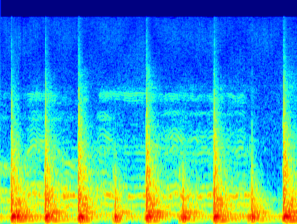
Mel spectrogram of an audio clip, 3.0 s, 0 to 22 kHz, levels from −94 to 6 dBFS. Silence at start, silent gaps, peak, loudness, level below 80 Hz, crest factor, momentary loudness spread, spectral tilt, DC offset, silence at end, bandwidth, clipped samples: 0 s; none; 0 dBFS; -13 LUFS; -24 dBFS; 12 dB; 5 LU; -9 dB/octave; under 0.1%; 0 s; 6.4 kHz; under 0.1%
